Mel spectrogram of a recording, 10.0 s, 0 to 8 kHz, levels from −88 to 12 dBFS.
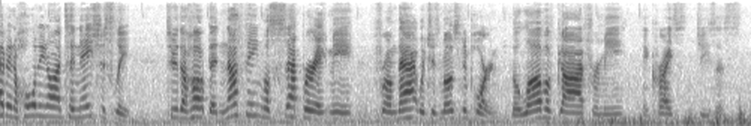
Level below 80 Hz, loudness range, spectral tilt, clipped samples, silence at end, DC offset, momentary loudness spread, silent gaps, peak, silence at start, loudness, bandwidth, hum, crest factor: -44 dBFS; 3 LU; -4.5 dB/octave; under 0.1%; 0 s; under 0.1%; 16 LU; none; -6 dBFS; 0 s; -22 LUFS; 7.6 kHz; none; 18 dB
